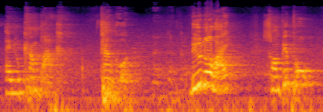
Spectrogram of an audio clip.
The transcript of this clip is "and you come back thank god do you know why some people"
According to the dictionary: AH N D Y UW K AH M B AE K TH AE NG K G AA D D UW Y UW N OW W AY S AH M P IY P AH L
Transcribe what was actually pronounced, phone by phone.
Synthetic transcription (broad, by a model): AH N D Y UW K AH M B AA K T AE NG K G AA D D UW Y UW N OW W AY S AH M P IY P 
